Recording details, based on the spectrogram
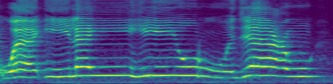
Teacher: Ditebalkan, dimuncungkan ra itu.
